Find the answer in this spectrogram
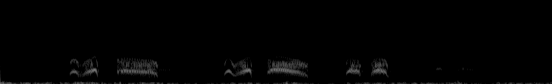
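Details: Spotted dove decoy calling to attract other doves in a two-note coo style: low, hollow cooing phrases of a short note then a longer one, repeated three times, fading into softer coos, with faint hiss behind.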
